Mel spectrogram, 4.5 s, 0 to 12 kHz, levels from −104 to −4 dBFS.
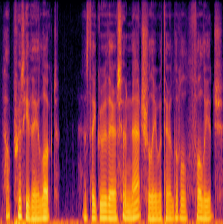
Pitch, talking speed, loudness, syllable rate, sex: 100 Hz, 190 wpm, -19 LUFS, 5.9 syllables/s, male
